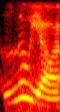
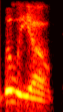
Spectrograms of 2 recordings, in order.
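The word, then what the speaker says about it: Liulo: One is PodCal, that's P-O-D-C-A-L, and the other is Luio. I hope I get the pronunciation right. It's L-I-U-L-O, Luio.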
